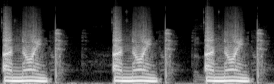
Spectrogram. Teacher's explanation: the emphasis is going to be placed on the second syllable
